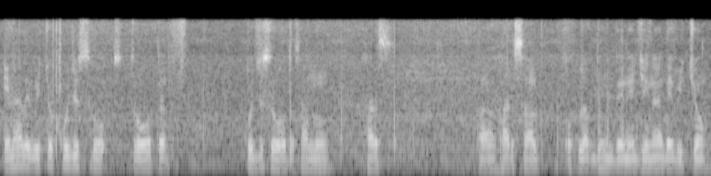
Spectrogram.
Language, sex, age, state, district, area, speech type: Punjabi, male, 18-30, Punjab, Kapurthala, rural, spontaneous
